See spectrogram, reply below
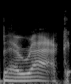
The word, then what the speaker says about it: Barack: No, it's hit, because in British it's Hit the Road, Barack, and so it rhymes with Jack, exactly.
